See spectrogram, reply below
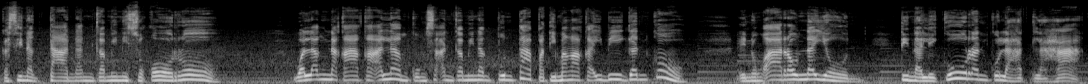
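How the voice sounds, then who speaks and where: A woman playing an old, poor Filipino mother in a radio drama, wistful and gently wise, speaking in an earnest, reflective way. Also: mid-range voice, moderate pace, close to an everyday voice. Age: older. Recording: music behind the voice.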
